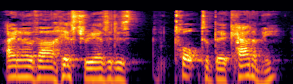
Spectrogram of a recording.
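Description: A man plays a brooding young dark elf in a fantasy audiobook. His voice is mellow and unforced, sober and wary. A dry sarcasm sits under the guarded delivery. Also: mid-range voice, fairly even intonation, fast talker, voice pushed up, natural voice. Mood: resigned. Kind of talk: dramatic fantasy audiobook character reading.

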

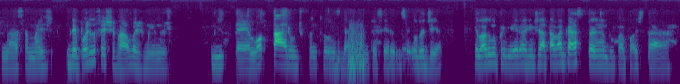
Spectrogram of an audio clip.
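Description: A woman co-hosting a casual fan podcast, chatty and quick to laugh as she explains things. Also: low-pitched, steady tone, no room sound. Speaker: podcast co-host. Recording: dry muffled lo-fi audio.

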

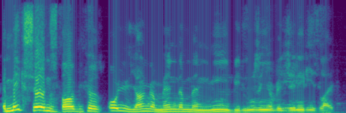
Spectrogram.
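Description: A man's voice: on the high side, fairly quick, dark tone, highs cut off. A young man in his twenties with a South African accent, co-hosting a podcast in slangy, joking banter. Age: 20s. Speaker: podcast co-host. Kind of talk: casual chat.

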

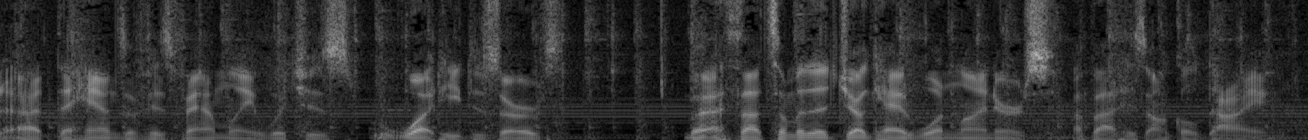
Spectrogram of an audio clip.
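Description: An American man hosting a podcast, talking casually with a rough, under-the-weather voice. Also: on the low side. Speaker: podcast host. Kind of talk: casual podcast outro talk.

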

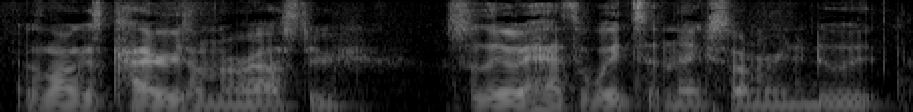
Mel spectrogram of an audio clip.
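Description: A man's voice: lowish voice, flat delivery, rapid-fire, a little hiss or hum. A young American man co-hosting a casual sports chat, giving his opinions in short, emphatic, informal statements. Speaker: podcast co-host.

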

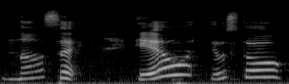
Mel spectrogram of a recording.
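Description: A woman, an English native speaker, hosting a podcast in Portuguese, speaking slowly and carefully as a learner and correcting herself. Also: high-pitched, lively intonation, fairly bright tone. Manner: slow, careful learner's speech with self-corrections. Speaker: podcast host. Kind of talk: casual podcast monologue.

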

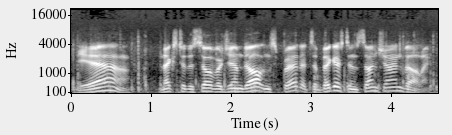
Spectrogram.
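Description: Western radio hero lawman, played by a man: mid-pitched, terse, unruffled, on a noisy old recording. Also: expressive, moderate pace, natural voice. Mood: calm, easygoing. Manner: terse, low-key. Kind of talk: 1950s western radio acting.

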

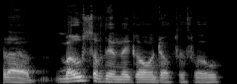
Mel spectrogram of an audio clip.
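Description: A man with an accent others mistake for British, co-hosting a casual podcast in an excitable, rambling way. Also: on the low side, a little fast. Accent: non-American accent others take for British. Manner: chatty, excitable, lots of "like" and "bro". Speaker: podcast co-host.

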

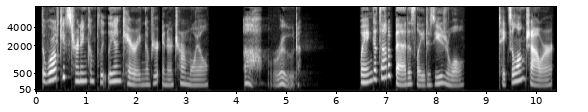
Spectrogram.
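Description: A woman narrates a story in an expressive, dramatic way. Her voice sits a little low for a woman and moves through a wide, animated range. The recording is close and dry. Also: dry recording. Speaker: fan fiction audiobook reader.

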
